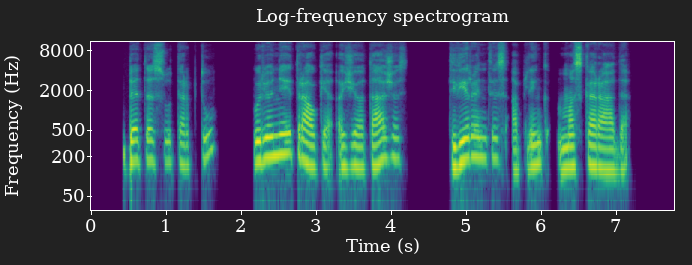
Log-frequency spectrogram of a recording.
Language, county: Lithuanian, Vilnius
